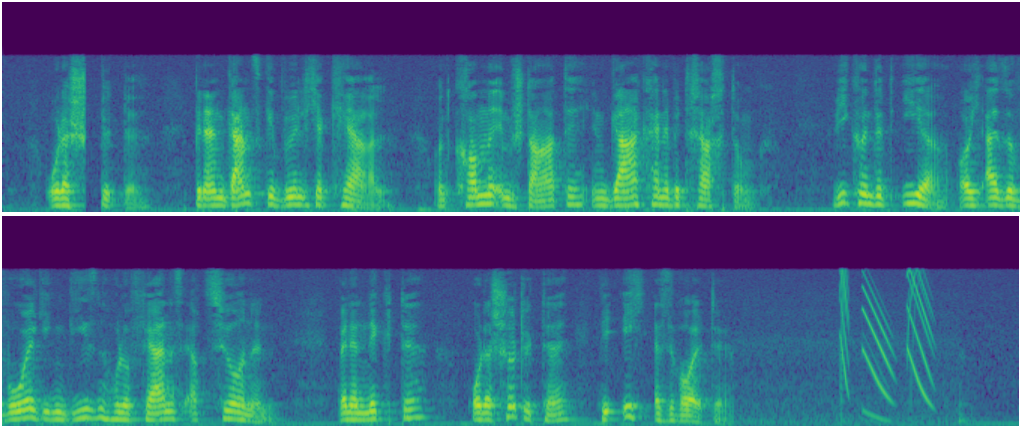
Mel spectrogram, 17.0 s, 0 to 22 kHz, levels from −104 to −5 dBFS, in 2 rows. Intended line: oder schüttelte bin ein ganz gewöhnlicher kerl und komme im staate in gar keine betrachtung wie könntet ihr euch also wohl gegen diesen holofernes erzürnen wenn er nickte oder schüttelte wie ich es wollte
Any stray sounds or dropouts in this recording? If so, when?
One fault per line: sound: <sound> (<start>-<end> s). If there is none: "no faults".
sound: dropout (0.7-0.8 s)
sound: chirp (15.5-16.3 s)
